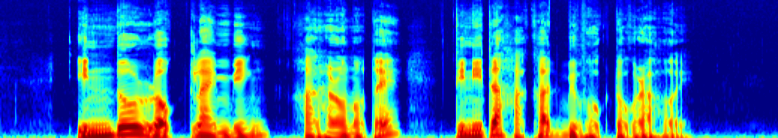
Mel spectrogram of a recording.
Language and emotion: Assamese, neutral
